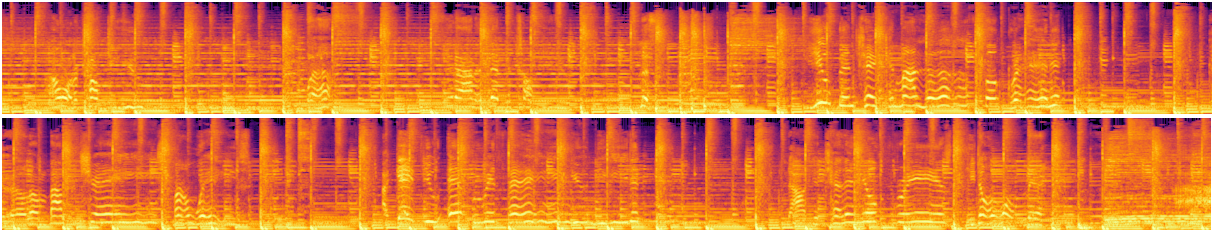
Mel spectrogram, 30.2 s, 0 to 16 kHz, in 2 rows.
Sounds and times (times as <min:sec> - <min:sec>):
Music: 0:00.0 - 0:30.2.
